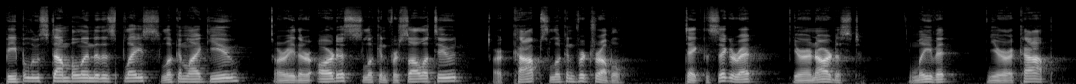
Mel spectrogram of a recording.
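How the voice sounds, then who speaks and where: A man voicing a fat, gruff middle-aged bartender who talks in a grumbling, shrewd way, in an audio story. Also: medium pitch, animated, normal speed, sharp tone. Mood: gruff, wry.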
